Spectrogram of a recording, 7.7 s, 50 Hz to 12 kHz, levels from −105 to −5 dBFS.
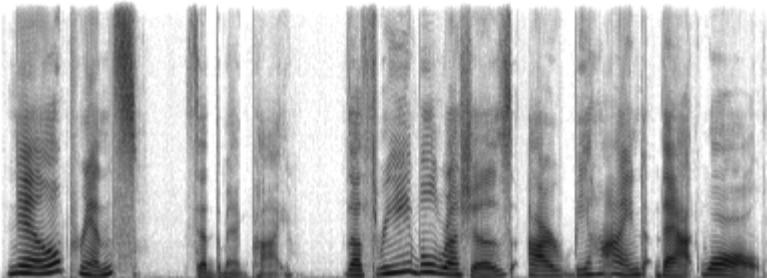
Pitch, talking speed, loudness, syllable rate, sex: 235 Hz, 95 wpm, -18 LUFS, 2.9 syllables/s, female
